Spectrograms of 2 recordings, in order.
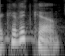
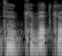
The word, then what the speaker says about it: Kvitko: And if you want to follow me on Twitter, it's at Dr. Kvitko. And then I've been reminded on occasion that Kvitko is not exactly the easiest word to spell, name to spell.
